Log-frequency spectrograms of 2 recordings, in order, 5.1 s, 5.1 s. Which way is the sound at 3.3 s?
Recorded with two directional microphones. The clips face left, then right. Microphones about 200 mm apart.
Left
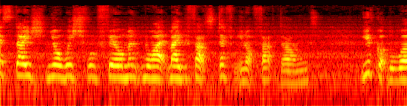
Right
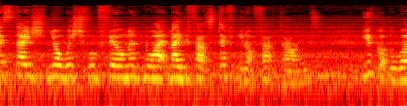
50° left (ahead or behind).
